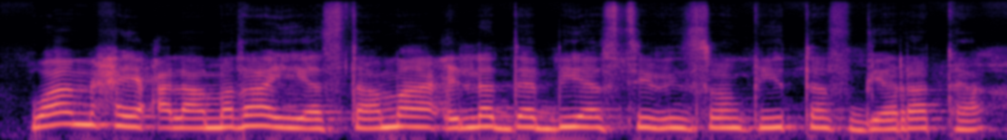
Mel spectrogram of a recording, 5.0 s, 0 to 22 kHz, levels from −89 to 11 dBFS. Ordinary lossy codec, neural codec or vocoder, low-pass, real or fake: none; codec, 44.1 kHz, 7.8 kbps, Pupu-Codec; none; fake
